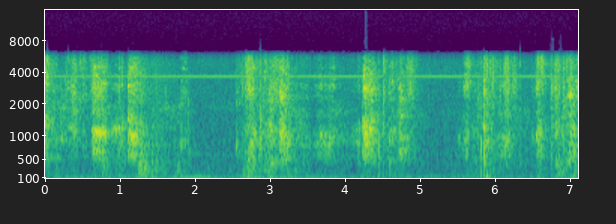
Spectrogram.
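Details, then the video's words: Donna, a Shar Pei, playing: short sharp yips and barks come in scattered bursts with whimpering notes between them over a low steady hum and a faint high tone. "Donna Shar Pei jugando"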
